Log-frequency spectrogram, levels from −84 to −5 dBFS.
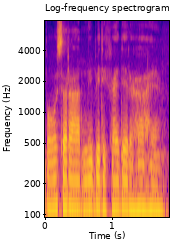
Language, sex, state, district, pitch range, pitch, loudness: Hindi, male, Arunachal Pradesh, Papum Pare, 105-110 Hz, 105 Hz, -17 LUFS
